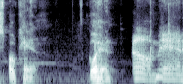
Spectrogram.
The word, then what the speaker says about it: Spokane: It's and it's not Spokane and it's not Gonzaga. It's Gonzaga and it's Spokane.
